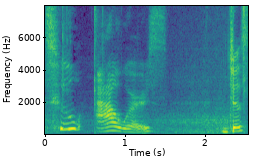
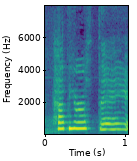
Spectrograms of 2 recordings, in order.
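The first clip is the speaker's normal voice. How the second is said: cheery mock greeting; 11 semitones higher than usual. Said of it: "then it's like".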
